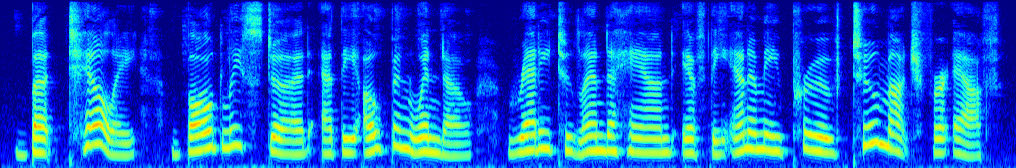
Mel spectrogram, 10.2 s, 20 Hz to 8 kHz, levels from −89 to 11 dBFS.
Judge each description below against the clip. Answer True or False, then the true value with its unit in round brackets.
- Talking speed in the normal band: False (125 wpm)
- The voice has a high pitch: True (215 Hz)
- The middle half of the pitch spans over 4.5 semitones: False (3.7 semitones)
